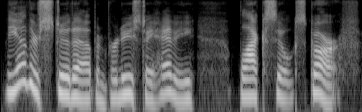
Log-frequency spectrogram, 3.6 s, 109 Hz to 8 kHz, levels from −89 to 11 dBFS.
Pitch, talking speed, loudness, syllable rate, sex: 205 Hz, 180 wpm, -18 LUFS, 4.9 syllables/s, male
